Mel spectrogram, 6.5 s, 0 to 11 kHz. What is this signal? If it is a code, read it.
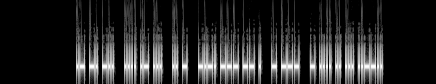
Morse code, heard as a keyed tone, about 50 wpm, 700 Hz. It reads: AND HAS IT COME TO THIS?
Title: Sentences from Top 100 Words 50wpm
